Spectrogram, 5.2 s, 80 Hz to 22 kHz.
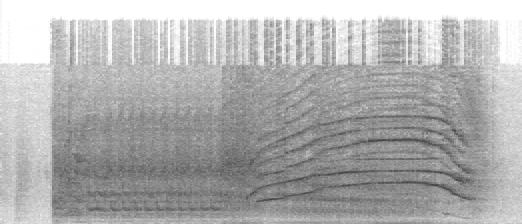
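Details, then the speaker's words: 1987 BMW 528e E28 after sitting off the road 3+ years: engine fires and settles with a loud rushing hiss and sliding whistle over idle; significant air leak suspected, possibly something plugged into the wrong spot; vacuum leak. "what the f what's that but it sounded like there was a significant air leak of some sort that's what that sounded like"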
